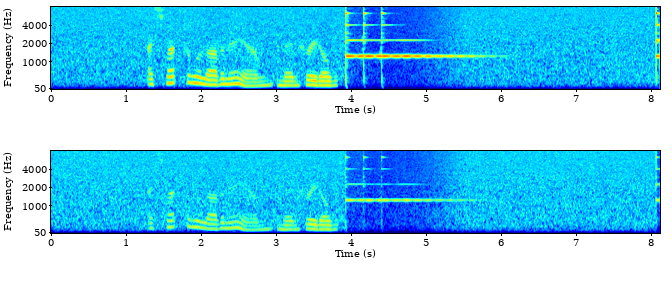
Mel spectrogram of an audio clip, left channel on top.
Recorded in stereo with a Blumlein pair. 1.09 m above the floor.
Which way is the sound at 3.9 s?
35° left.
